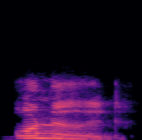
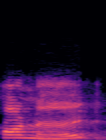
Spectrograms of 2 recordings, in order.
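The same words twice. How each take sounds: First: The word begins with a vowel, the h silent. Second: The word begins with a pronounced h sound. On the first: The speaker calls it right. "It begins with H, but it sounds O" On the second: The speaker calls it wrong. "Not honored"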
